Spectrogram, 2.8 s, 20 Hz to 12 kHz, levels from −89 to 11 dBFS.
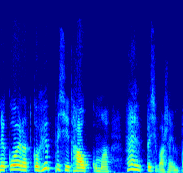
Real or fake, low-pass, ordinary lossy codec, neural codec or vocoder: real; 10.8 kHz; none; none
